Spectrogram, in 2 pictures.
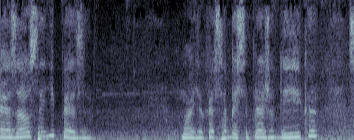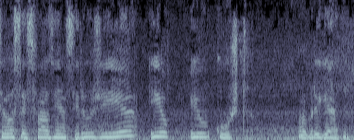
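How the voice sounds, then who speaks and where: Over music in the background, a woman of medium pitch speaks fairly slowly with long, frequent pauses, ordinary pitch variation and very even loudness. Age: 60s. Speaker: listener sending an audio question. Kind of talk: recorded voice message.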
